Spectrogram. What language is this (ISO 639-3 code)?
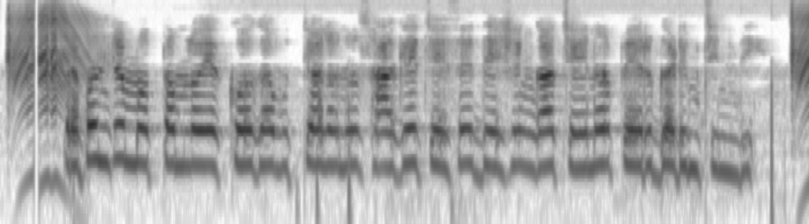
tel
